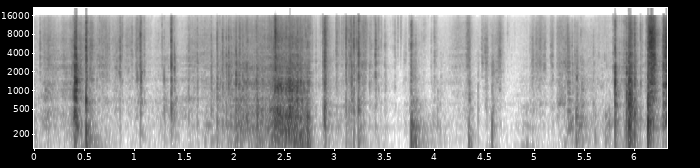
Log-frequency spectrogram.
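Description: White packing material being pulled out of a heater housing: a crinkling rustle about two to three seconds in, with sharp knocks and clicks as it rubs and bumps against the box, and a quick cluster of them near the end.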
